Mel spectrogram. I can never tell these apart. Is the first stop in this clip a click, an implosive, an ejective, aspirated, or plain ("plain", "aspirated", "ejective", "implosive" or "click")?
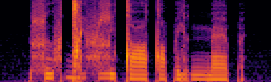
click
